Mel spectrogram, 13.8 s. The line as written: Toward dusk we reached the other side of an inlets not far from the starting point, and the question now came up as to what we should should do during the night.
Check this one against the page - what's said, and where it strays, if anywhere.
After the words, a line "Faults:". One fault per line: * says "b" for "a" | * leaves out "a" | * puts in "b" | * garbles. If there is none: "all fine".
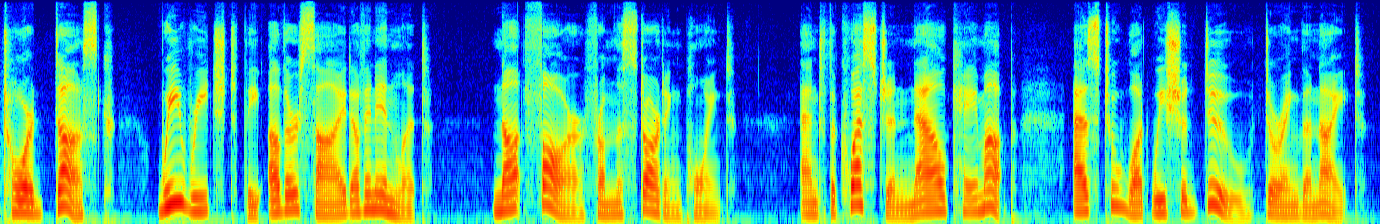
Toward dusk we reached the other side of an inlet not far from the starting point, and the question now came up as to what we should do during the night.
Faults:
* says "inlet" for "inlets"
* leaves out "should"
